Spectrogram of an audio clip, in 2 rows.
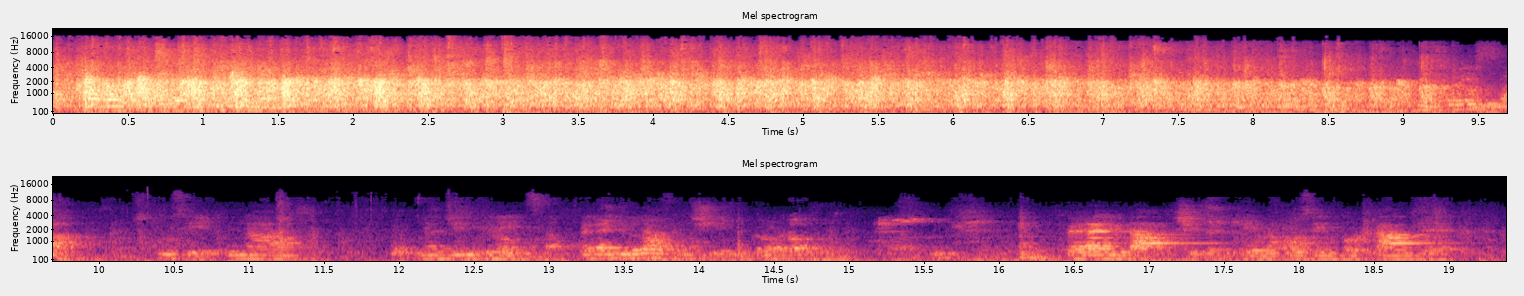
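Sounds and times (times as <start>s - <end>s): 
crowd clapping at the end of a church Mass: 0.0s - 9.6s.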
